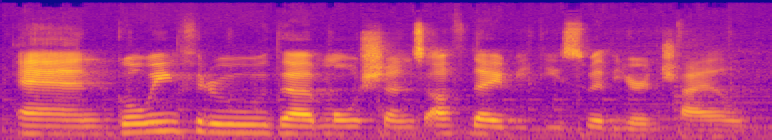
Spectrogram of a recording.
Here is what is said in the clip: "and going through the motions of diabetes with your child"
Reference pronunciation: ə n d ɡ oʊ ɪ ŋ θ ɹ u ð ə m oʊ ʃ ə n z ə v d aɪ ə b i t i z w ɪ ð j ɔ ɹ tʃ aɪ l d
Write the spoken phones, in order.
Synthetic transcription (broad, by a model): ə n d ɡ oʊ ɪ ŋ θ ɹ u ð ə m oʊ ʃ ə n s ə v d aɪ b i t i s w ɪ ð j ɔ ɹ tʃ aɪ l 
